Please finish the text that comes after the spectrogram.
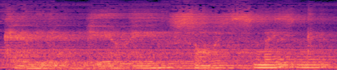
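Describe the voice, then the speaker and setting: Bitter grandiose game villain boss, slow and brooding, swoopy voice, echoey. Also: male voice, medium pitch, lively intonation. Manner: theatrical, brooding, deliberate. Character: grandiose, bitter male terrorist commander, villainous twin. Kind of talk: dramatic video game voice acting. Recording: echoing, long reverb, music behind.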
